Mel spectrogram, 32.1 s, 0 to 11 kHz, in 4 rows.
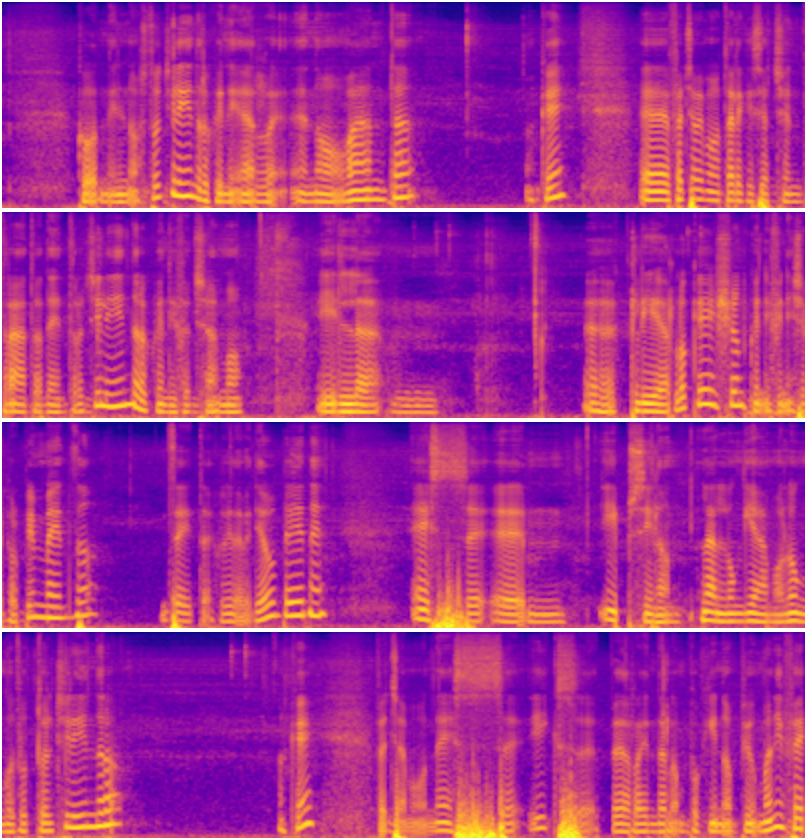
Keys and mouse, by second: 2.2 r, 17.8 z, 21.6 s, 29.0 s.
